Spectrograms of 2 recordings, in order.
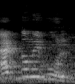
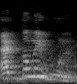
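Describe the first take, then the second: No difference in how they are said.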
